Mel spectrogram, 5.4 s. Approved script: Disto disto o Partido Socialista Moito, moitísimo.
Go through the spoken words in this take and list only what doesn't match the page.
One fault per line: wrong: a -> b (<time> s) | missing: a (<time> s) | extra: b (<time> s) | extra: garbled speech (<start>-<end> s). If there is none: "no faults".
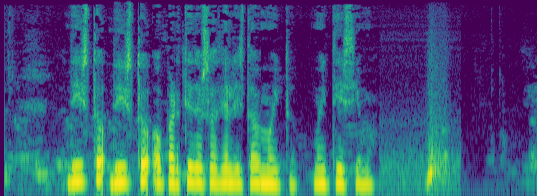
no faults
